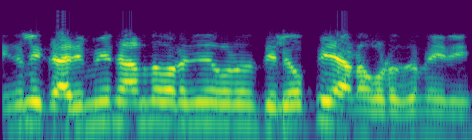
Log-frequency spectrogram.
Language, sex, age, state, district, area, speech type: Malayalam, male, 45-60, Kerala, Alappuzha, rural, conversation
